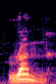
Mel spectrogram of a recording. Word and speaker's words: run: La U la pronuncias como A, run, run, pero aquí equivale a corrido en español, en ideas como Have you ever run a marathon?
